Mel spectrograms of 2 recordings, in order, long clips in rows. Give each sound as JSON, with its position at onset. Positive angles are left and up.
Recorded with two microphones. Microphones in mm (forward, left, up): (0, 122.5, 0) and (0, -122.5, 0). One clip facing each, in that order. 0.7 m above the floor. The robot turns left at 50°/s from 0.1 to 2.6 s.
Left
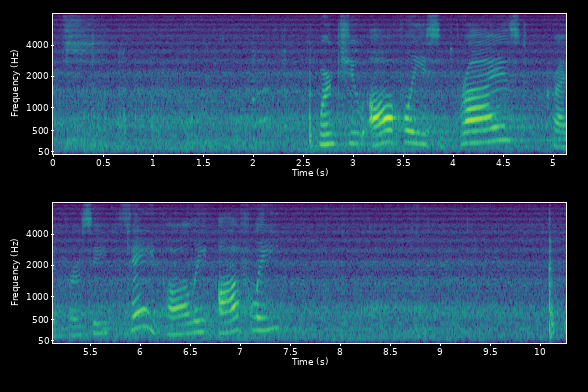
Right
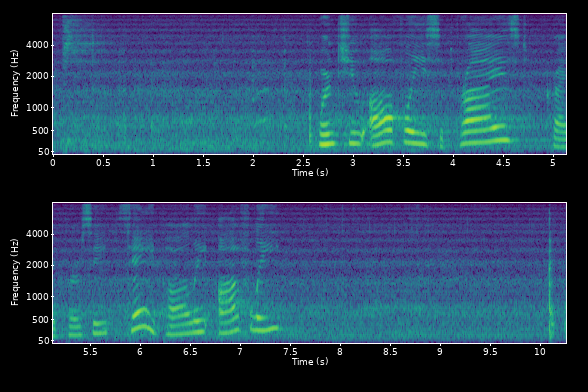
{"t": 0.1, "sound": "a clunk", "side_deg": -85, "distance_m": 10.0}
{"t": 2.6, "sound": "a woman speaking", "side_deg": -40, "distance_m": 0.5}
